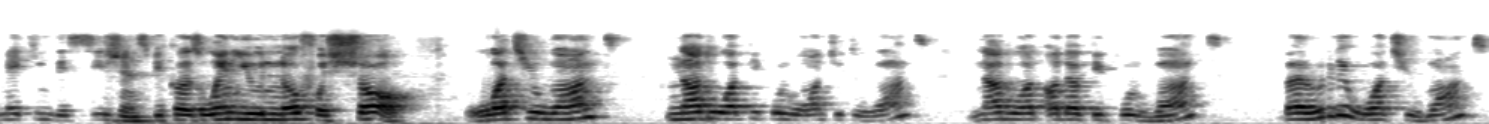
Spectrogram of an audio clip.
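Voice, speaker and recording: Speaking fairly slowly with a Cameroonian accent, the woman keeps her pitch medium. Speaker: transformational coach and speaker. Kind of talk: interview.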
